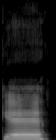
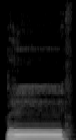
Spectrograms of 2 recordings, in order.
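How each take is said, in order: First: कैफ़ said thin and light, not thick; कैफ़: light k, thin bright vowel; light kaf. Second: क़ाफ़ said thick and full, uvular q; क़ाफ़: heavy uvular q, dark vowel; heavy qaf. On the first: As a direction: read कैफ़ light, like a plain k. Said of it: "इसको बारीक पढ़ेंगे". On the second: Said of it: "क़ाफ़, इसको मोटा पढ़ेंगे". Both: Shown as a demonstration.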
